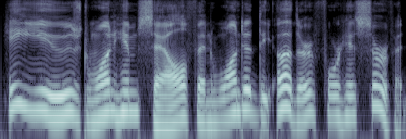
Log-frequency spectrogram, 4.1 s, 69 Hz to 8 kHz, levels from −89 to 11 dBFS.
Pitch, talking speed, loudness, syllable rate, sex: 155 Hz, 160 wpm, -16 LUFS, 4.1 syllables/s, male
